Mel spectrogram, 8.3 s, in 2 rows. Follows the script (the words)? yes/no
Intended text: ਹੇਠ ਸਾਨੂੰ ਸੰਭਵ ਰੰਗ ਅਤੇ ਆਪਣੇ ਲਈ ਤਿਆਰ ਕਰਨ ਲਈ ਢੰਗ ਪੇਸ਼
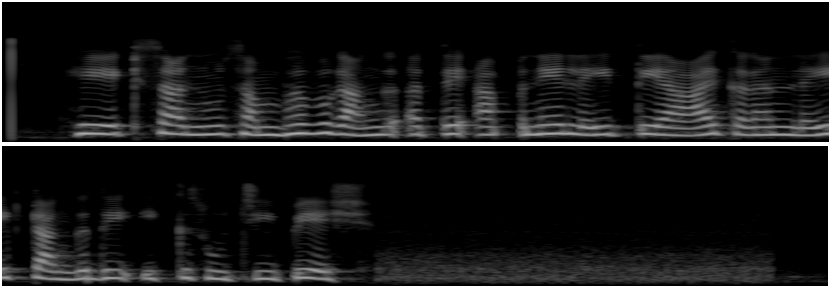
no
